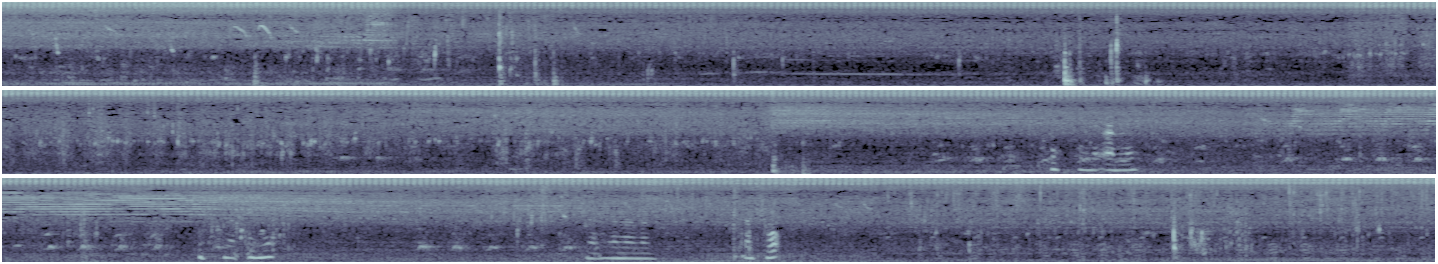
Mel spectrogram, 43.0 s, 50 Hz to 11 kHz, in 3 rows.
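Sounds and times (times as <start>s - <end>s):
insect chorus drone: 0.0s - 43.0s.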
